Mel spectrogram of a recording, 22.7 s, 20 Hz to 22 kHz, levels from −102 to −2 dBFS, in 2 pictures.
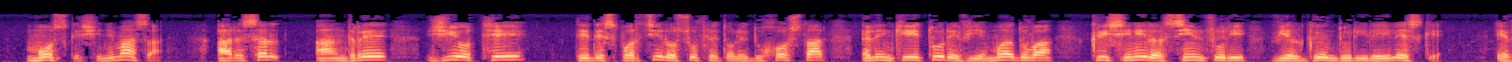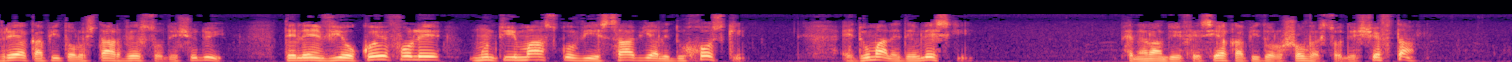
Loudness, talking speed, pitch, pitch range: -18 LUFS, 120 wpm, 165 Hz, 140-180 Hz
